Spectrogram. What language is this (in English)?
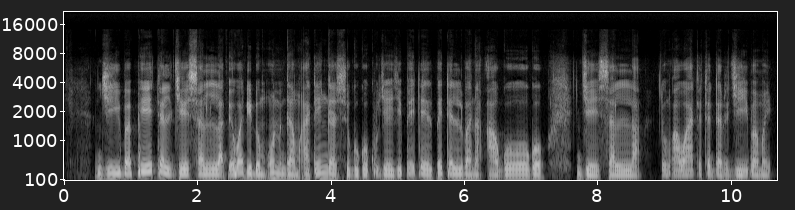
Fula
